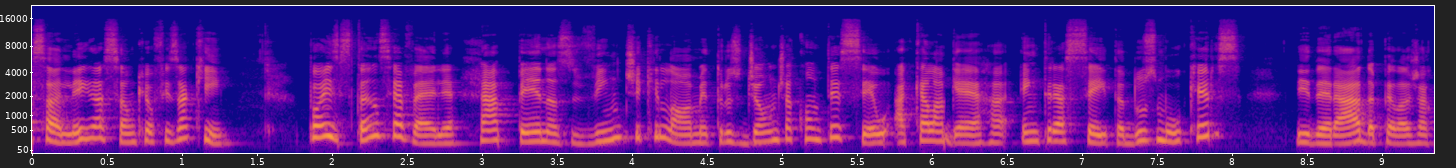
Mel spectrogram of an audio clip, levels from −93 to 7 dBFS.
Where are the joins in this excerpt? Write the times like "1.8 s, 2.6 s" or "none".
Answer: 2.0 s, 3.0 s, 6.1 s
